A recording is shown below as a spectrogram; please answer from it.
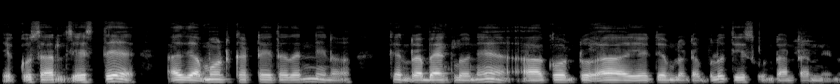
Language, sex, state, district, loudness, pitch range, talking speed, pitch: Telugu, male, Andhra Pradesh, Anantapur, -17 LUFS, 105-110 Hz, 145 wpm, 110 Hz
